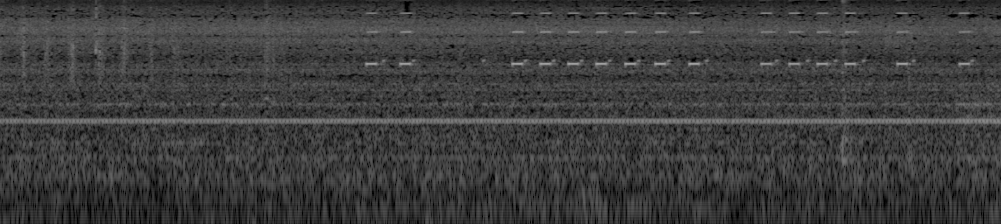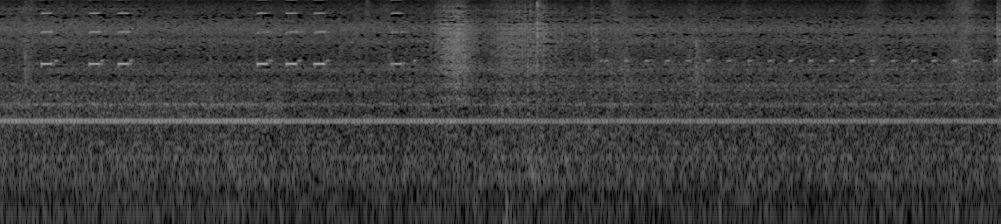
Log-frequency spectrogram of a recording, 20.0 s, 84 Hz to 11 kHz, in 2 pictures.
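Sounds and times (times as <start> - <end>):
steady high hum: 0.0 - 20.0.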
